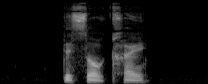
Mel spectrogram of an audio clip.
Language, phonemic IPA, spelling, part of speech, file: Navajo, /tɪ̀sòːhkʰɑ̀ɪ̀/, disoohkai, verb, Nv-disoohkai.ogg
- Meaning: second-person plural perfective of dighááh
